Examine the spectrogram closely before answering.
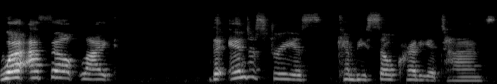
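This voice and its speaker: Delivered at a fairly slow pace with an American accent, this voice has a bright, sharp tone, lively intonation and big swings in loudness, in a very clean recording against a silent background. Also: woman, high pitch for a woman. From West Virginia. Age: 60s. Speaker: music event promoter. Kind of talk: interview.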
